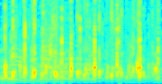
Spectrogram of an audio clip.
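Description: Scattered applause from an audience: irregular, sharp hand claps, with voices talking faintly underneath.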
